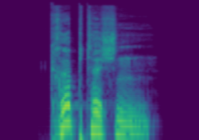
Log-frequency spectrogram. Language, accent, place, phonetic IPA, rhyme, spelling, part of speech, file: German, Germany, Berlin, [ˈkʁʏptɪʃn̩], -ʏptɪʃn̩, kryptischen, adjective, De-kryptischen.ogg
- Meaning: inflection of kryptisch: 1. strong genitive masculine/neuter singular 2. weak/mixed genitive/dative all-gender singular 3. strong/weak/mixed accusative masculine singular 4. strong dative plural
